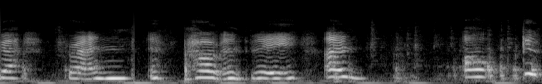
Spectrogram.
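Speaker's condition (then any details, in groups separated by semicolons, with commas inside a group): Cerebral palsy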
